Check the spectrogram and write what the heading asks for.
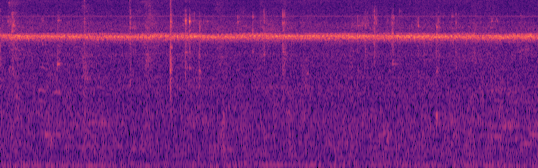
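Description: Insects trilling in one steady, unbroken high note over a continuous low city rumble.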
